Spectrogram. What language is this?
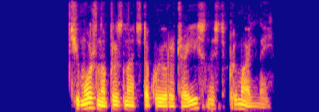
Belarusian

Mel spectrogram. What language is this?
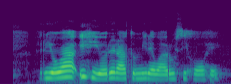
Kikuyu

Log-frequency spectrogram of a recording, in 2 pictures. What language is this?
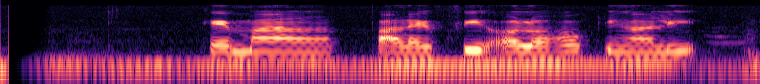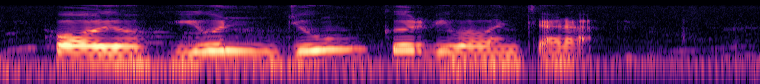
Sundanese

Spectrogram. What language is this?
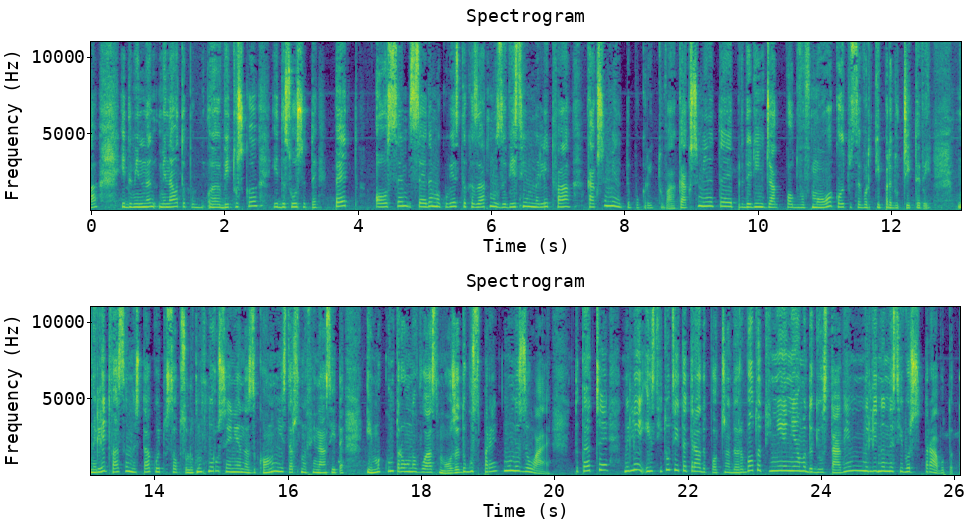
Bulgarian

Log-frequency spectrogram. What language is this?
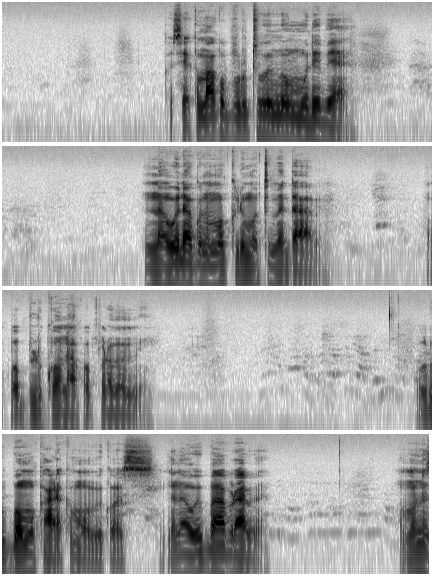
Izon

